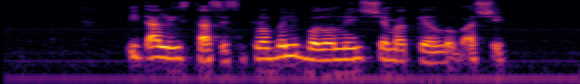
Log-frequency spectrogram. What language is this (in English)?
Georgian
